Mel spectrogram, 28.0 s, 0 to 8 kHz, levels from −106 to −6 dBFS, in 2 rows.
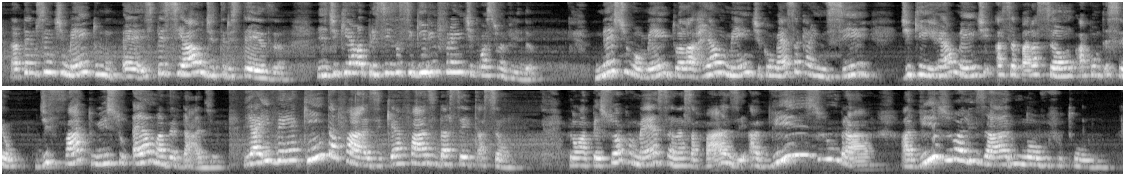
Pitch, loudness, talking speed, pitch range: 270 Hz, -18 LUFS, 140 wpm, 230-335 Hz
